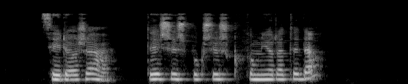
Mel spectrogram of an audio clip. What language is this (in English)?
Mari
